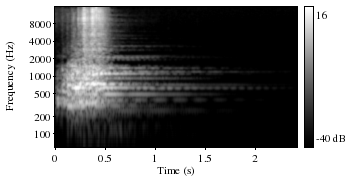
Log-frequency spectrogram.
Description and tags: mar.gliss.resbars.damp.buzz1
Sample of marimba resonance pipes stroked by various mallets and sticks.
gliss, pipes, resonance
